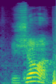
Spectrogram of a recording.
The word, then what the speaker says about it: Jean: Pronounce his name right so Cole can. – Jean. It's not what you wear.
